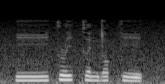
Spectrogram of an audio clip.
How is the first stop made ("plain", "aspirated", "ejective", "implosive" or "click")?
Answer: plain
